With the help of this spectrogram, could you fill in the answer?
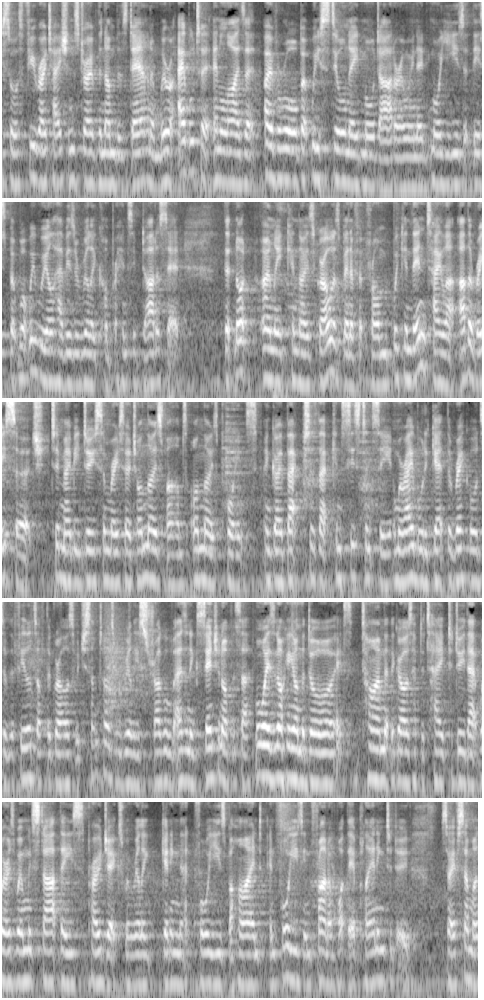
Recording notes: on site at the Australian Cotton Research Conference in Toowoomba at the start of September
